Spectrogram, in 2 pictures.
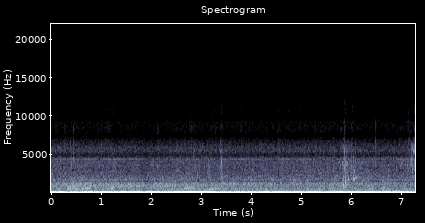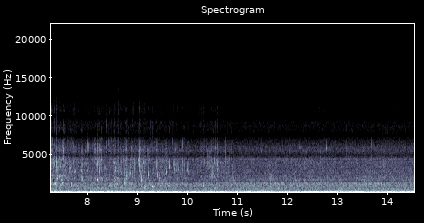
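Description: Pool water sloshing and splashing around a person wading waist-deep, with a cluster of small splashes in the middle, over a steady low hum.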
